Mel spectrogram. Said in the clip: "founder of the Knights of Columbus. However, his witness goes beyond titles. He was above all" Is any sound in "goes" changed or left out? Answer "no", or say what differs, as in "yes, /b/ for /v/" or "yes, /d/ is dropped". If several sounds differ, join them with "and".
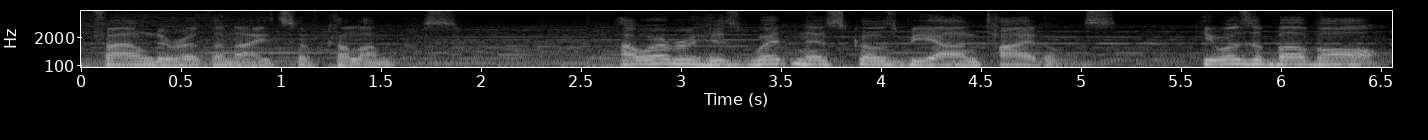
no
